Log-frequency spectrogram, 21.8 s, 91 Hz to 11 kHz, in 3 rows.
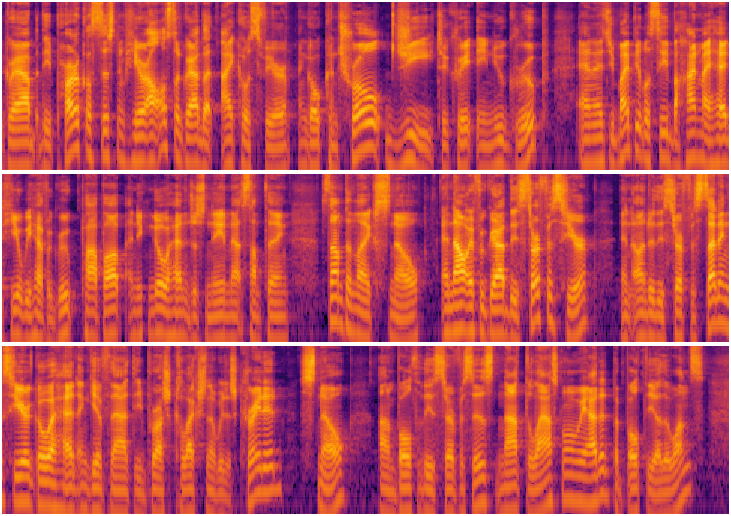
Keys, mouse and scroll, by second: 0.4-1.7 scroll down 1, 2.0 shift+click, 4.4 ctrl+g, 8.0 click, 9.0 click, 11.5 scroll up 4, 11.7 click, 13.1-13.6 scroll down 5, 14.2 click, 14.5-15.3 scroll down 7, 16.1 click, 18.3 click, 19.9 click.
